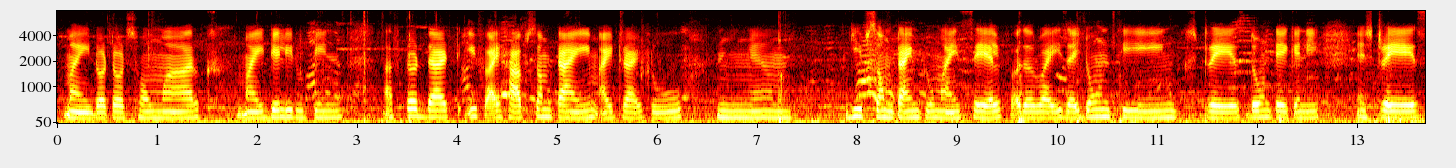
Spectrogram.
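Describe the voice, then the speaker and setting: A woman whose first language is not English gives unscripted learning tips as a homemaker, hesitant and encouraging, with many fillers and restarts. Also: lowish voice. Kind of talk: unscripted motivational talk to camera. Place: home.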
